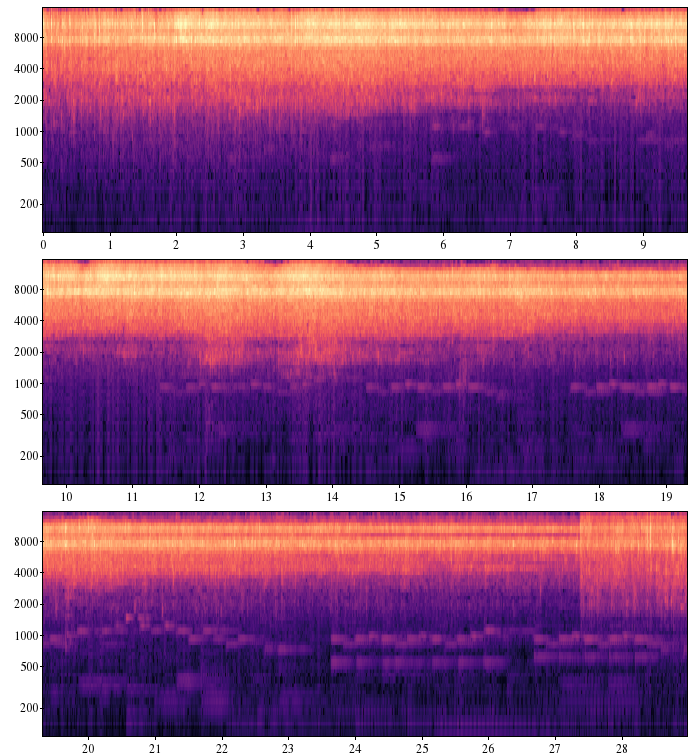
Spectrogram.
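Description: Tempe slices deep-frying in hot oil in a wok: a loud, steady sizzle that eases gradually through the second half as the oil settles around the pieces.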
